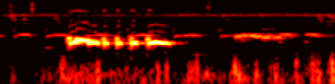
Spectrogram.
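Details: Crossbred zebra dove (perkutut) singing eagerly with a big voice. One loud phrase of about six quick, pulsing coos falls slightly in pitch, followed by a soft trailing coo. Low rustling and thumping noises sound underneath.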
